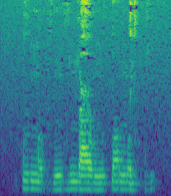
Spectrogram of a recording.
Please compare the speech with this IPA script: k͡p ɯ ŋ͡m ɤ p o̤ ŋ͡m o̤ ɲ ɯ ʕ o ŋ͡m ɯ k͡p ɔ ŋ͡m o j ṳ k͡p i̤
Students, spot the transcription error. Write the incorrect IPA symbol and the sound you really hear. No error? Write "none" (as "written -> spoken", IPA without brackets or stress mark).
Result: none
